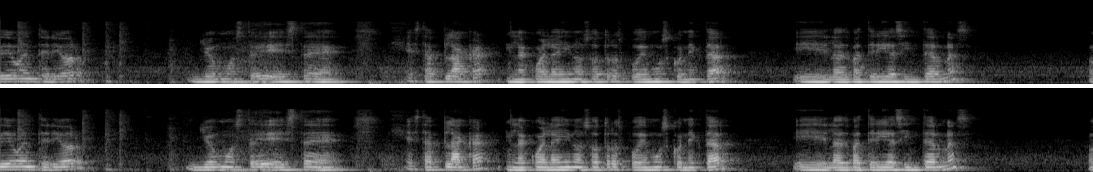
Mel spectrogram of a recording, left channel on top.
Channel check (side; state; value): both; normal; correlation 0.50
